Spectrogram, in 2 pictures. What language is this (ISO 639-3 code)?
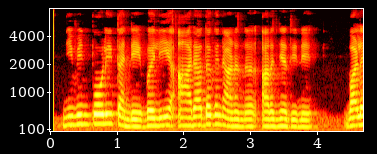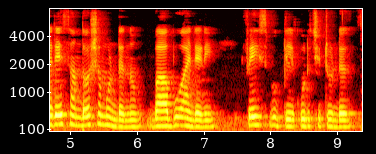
mal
